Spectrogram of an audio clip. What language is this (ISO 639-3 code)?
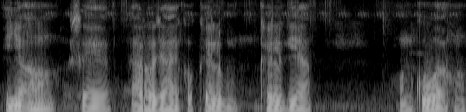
sat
